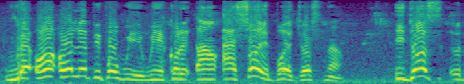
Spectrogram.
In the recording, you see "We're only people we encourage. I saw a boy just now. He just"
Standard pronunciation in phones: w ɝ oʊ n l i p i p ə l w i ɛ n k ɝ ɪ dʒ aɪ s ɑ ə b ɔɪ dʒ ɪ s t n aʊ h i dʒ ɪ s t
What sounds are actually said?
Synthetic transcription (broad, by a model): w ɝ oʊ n l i p i p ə w w i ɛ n k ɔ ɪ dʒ aɪ s ɑ ə b ɔɪ dʒ ɪ s t n aʊ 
